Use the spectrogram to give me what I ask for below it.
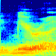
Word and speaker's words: Myra: Trying to remember how Father Conway told me it would be Myra is how it would be pronounced. I checked the Greek with him.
